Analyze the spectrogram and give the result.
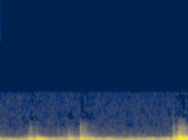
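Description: A door creaks and clicks open with a couple of soft knocks, then shuts with a louder thump, all over a steady low hum with no voices.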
